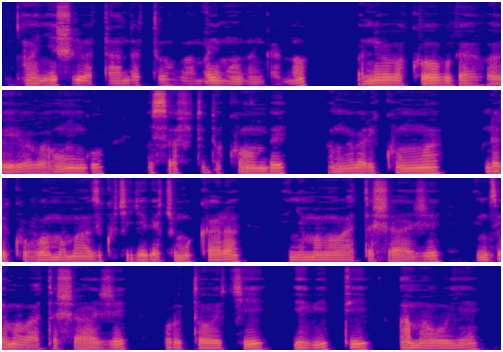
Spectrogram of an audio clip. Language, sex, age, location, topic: Kinyarwanda, male, 25-35, Kigali, health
